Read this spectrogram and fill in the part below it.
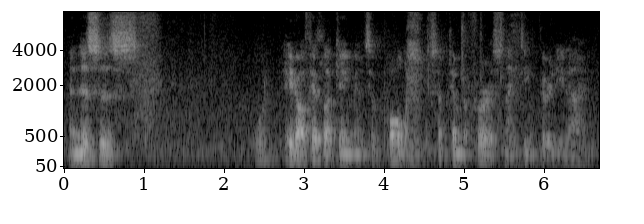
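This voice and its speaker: A man's voice: on the low side, normal speed. Rambling older man. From South Boston, USA. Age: 70s. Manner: rambling, digressive, with frequent restarts. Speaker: interviewee, former politician. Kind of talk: reminiscing interview answers. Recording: roomy, distant mic, noisy.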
